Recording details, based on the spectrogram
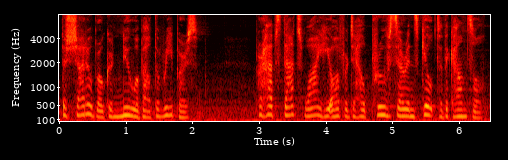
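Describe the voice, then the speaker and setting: A woman playing a gentle, scholarly alien information broker in a video game, speaking softly and earnestly. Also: medium pitch, moderate pace, slight background noise, close to an everyday voice. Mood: scholarly, thoughtful.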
